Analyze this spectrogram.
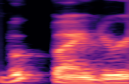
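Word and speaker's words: Boekbinder: And I guess it's pronounced bookbinder, even though the spelling is South African, Boek, bookbinder, or Dutch, whatever you want to say.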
